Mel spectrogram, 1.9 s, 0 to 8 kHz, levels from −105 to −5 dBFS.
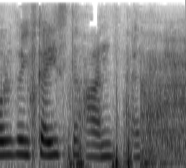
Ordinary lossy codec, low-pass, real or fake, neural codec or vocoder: MP3, 32 kbps; 7.2 kHz; fake; codec, 16 kHz in and 24 kHz out, 0.8 kbps, FocalCodec, streaming, 65536 codes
